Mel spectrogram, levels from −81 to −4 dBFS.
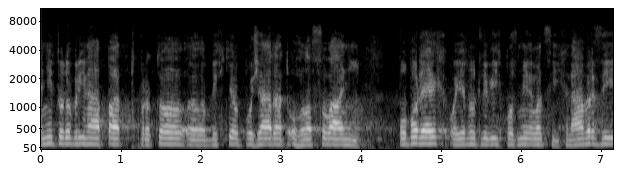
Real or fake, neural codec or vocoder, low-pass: fake; codec, 16 kHz, 4 kbps, FreqCodec, smaller model; 7.2 kHz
